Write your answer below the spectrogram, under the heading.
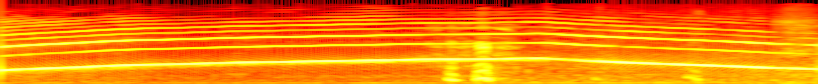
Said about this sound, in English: This the siren.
